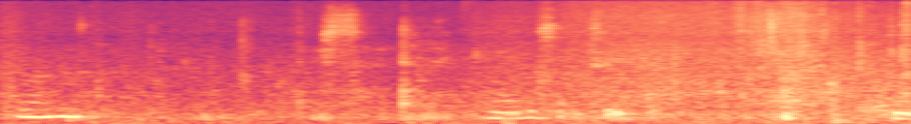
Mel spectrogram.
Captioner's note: whispering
